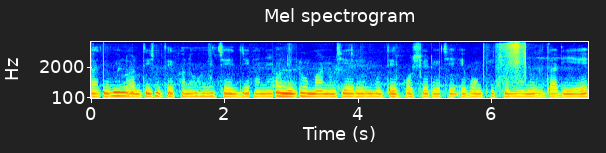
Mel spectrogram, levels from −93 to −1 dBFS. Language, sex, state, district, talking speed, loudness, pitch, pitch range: Bengali, female, West Bengal, Kolkata, 135 wpm, -27 LUFS, 155 Hz, 150-155 Hz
